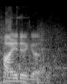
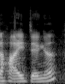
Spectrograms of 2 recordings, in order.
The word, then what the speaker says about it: Heidegger: On topic of arcane, I was in class today, and we're talking about Heidegger. And I straight up said Heidegger's name wrong. I said Heidinger, and the lady next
